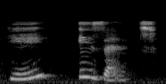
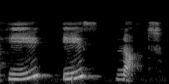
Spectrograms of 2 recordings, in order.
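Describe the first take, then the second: First: 'Not' is shortened and joined to the verb. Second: All three words are said in full. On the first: "اون نات رو به صورت مخفف بیاری و فعلت رو کامل" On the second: "میتونی هر دوشون رو کامل بیاری بدون مخفف"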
